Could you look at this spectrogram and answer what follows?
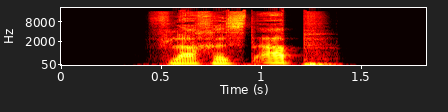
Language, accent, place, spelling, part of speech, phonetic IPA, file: German, Germany, Berlin, flachest ab, verb, [ˌflaxəst ˈap], De-flachest ab.ogg
- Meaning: second-person singular subjunctive I of abflachen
